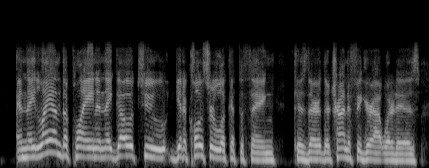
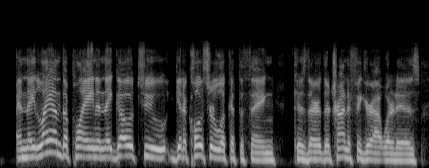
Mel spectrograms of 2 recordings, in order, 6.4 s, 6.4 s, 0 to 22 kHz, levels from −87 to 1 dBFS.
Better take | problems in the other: second | garbled, watery; badly; nothing above 8 kHz; slightly in the second

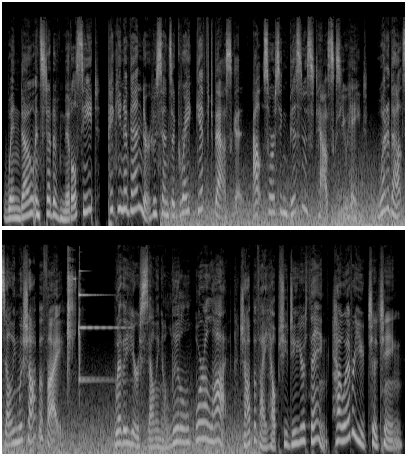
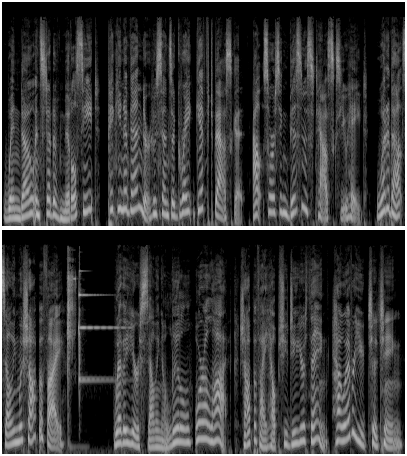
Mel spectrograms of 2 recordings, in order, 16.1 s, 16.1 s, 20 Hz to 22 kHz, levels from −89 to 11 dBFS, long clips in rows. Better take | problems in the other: second | wind noise on the microphone; occasional gusts; from 3 to 13 s; 15 dB below the speech

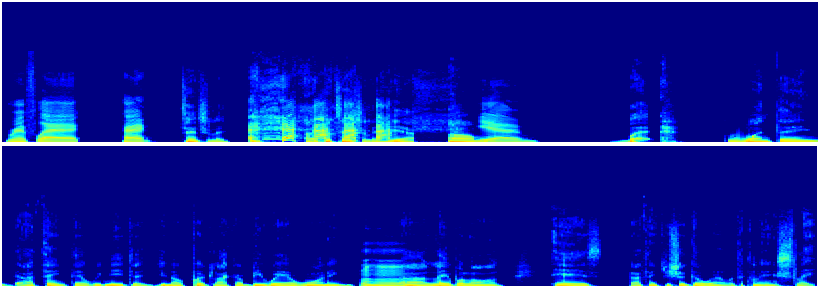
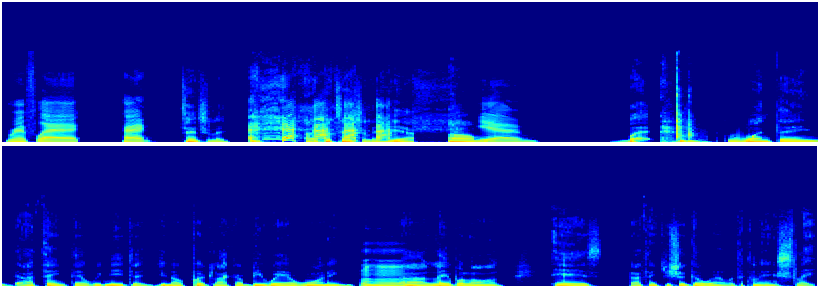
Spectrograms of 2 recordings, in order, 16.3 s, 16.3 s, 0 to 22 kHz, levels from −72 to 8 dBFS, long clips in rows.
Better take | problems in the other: first | keyboard typing; loud; at 6.5 s; peak 2 dB above the speech

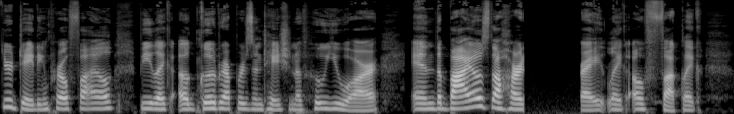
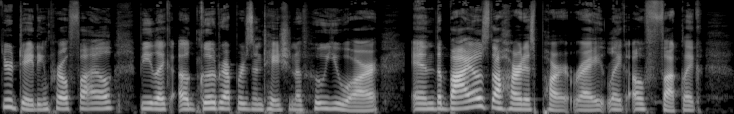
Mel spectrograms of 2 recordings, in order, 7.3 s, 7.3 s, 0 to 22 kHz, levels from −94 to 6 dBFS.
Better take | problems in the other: second | audio cutting out; at 5 s for 0.5 s

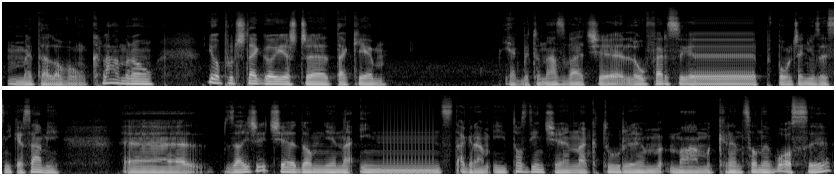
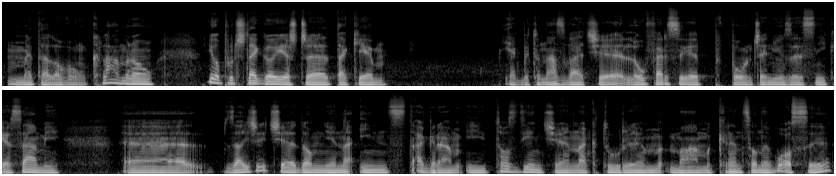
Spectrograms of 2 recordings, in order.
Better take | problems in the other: second | audio freezing; at 7 s for 0.5 s and at 12 s for 0.5 s

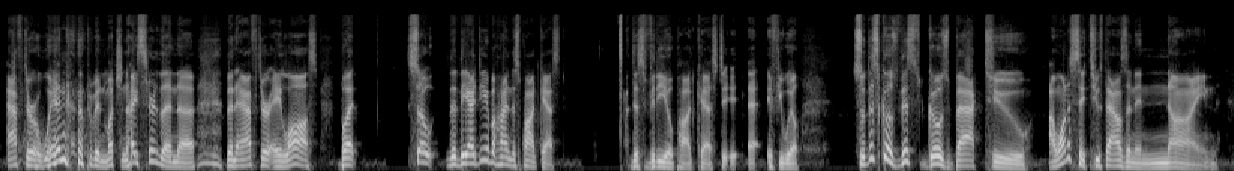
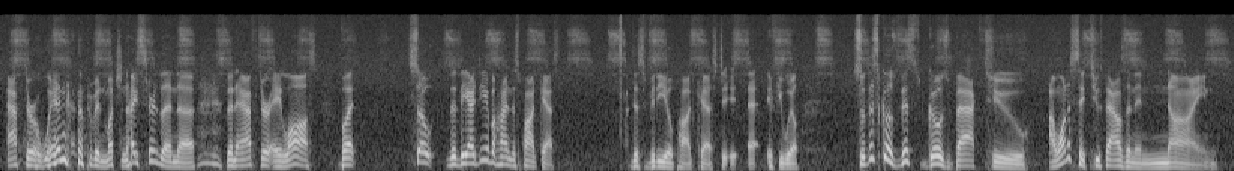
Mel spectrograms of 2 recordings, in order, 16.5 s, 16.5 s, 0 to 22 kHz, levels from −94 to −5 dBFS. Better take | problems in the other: first | hiss; noticeable; throughout; 15 dB below the speech

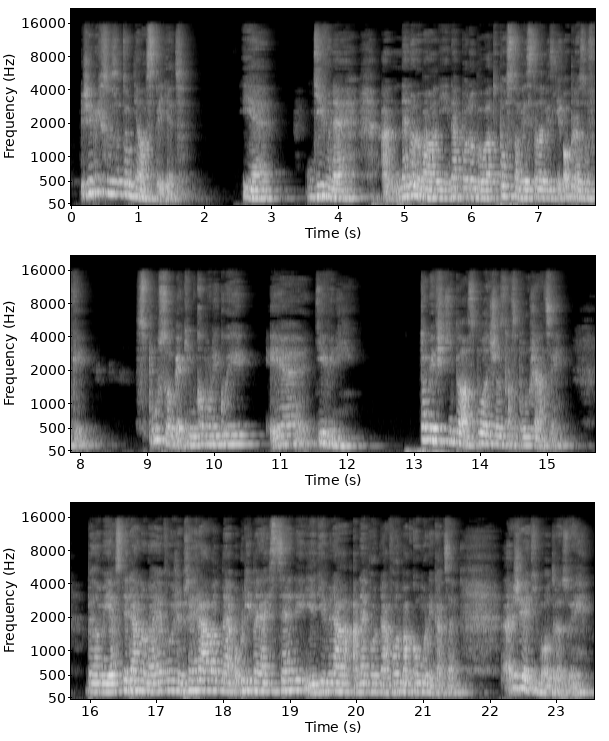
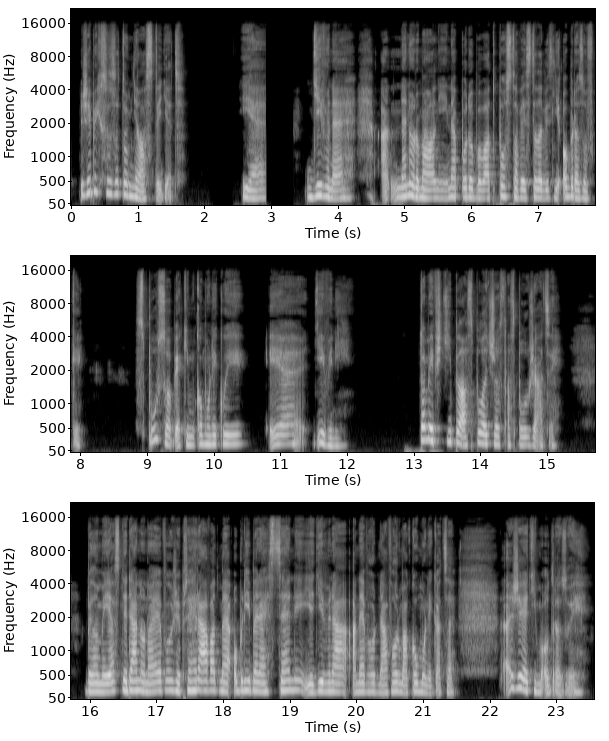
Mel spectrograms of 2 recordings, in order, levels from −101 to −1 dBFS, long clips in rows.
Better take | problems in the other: second | off-mic speech; far // room echo; noticeable; dies away in 0.5 s

